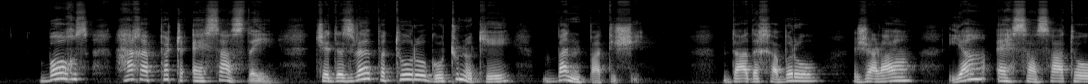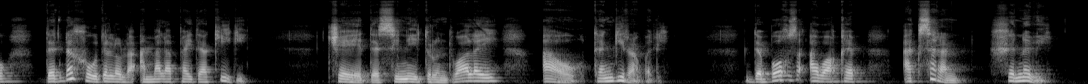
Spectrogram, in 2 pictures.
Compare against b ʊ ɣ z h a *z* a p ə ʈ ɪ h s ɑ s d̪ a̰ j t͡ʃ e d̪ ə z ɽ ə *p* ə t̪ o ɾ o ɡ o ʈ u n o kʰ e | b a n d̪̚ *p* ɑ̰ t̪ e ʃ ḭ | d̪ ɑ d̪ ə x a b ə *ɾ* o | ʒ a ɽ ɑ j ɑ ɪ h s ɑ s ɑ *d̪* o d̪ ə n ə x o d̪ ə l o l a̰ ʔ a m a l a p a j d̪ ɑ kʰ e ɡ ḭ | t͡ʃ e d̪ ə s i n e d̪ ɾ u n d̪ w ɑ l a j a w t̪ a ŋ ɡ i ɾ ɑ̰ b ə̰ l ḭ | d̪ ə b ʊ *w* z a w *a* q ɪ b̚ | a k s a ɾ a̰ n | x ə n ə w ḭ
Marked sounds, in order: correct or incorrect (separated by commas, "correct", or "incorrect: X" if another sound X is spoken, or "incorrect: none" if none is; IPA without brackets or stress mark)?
incorrect: ɣ, correct, correct, correct, incorrect: t̪, incorrect: ɣ, incorrect: ɑ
